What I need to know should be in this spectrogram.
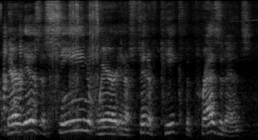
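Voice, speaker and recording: An American man, an author reading his own novel to a live gathering with off-script asides, in an animated, wry way. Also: high-pitched, normal speed, a crowd in the background. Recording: echoey room, distant mic, faint noise.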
